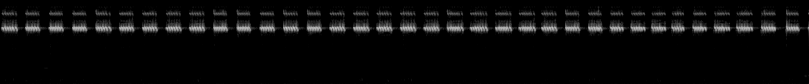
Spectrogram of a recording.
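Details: Two crickets produce a fast, rhythmic series of high, thin chirps, about four per second, steady throughout in a quiet setting.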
